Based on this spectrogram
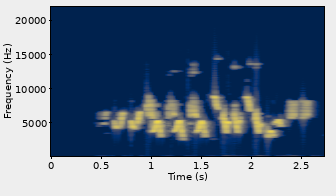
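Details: High, varied Lazuli bunting song: separate sweet notes leaping up and down in pitch, about a dozen in two seconds, ending on a buzzy higher note.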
